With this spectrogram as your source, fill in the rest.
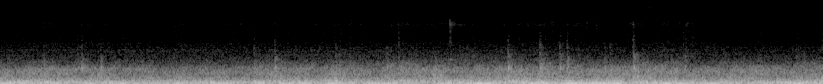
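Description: A van passes by in the opposite direction.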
